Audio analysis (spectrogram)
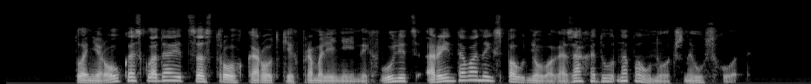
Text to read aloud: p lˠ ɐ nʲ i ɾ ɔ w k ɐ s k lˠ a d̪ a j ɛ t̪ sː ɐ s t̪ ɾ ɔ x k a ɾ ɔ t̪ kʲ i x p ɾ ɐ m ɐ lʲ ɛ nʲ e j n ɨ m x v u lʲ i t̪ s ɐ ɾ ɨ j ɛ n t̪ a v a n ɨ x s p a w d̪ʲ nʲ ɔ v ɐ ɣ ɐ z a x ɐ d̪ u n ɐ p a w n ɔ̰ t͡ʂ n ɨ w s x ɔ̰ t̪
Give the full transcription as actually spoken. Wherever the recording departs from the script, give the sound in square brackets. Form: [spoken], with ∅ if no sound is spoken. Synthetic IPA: p lˠ ɐ nʲ i ɾ ɔ w k ɐ s k lˠ a d̪ a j ɛ t̪ sː ɐ s t̪ ɾ ɔ x k a ɾ ɔ t̪ kʲ i x p ɾ ɐ m ɐ lʲ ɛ nʲ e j n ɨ [∅] x v u lʲ i t̪ s ɐ ɾ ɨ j ɛ n t̪ a v a n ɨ x s p a w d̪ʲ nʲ ɔ v ɐ ɣ ɐ z a x ɐ d̪ u n ɐ p a w n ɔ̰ t͡ʂ n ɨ w s x ɔ̰ t̪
